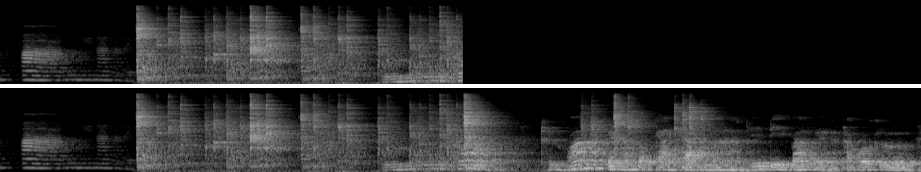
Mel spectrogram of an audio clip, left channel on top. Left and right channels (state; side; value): drops out; left; at 4.7 s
